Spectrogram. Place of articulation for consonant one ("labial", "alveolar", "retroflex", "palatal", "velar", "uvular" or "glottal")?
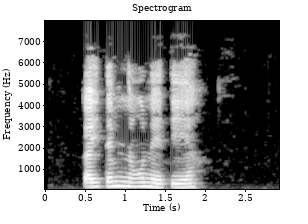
velar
